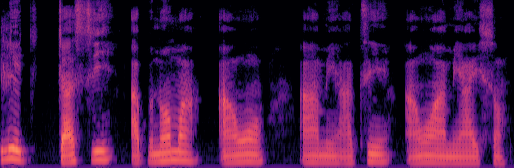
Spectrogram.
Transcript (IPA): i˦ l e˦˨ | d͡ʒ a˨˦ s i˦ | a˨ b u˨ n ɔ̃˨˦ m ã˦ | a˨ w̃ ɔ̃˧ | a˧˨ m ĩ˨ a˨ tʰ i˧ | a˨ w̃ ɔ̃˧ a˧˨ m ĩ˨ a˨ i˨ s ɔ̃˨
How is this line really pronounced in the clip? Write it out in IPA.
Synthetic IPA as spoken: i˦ l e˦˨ | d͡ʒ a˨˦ s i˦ | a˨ b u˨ n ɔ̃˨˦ m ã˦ | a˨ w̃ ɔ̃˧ | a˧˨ m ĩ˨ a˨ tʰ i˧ | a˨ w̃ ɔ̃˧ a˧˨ m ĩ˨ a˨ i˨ s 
